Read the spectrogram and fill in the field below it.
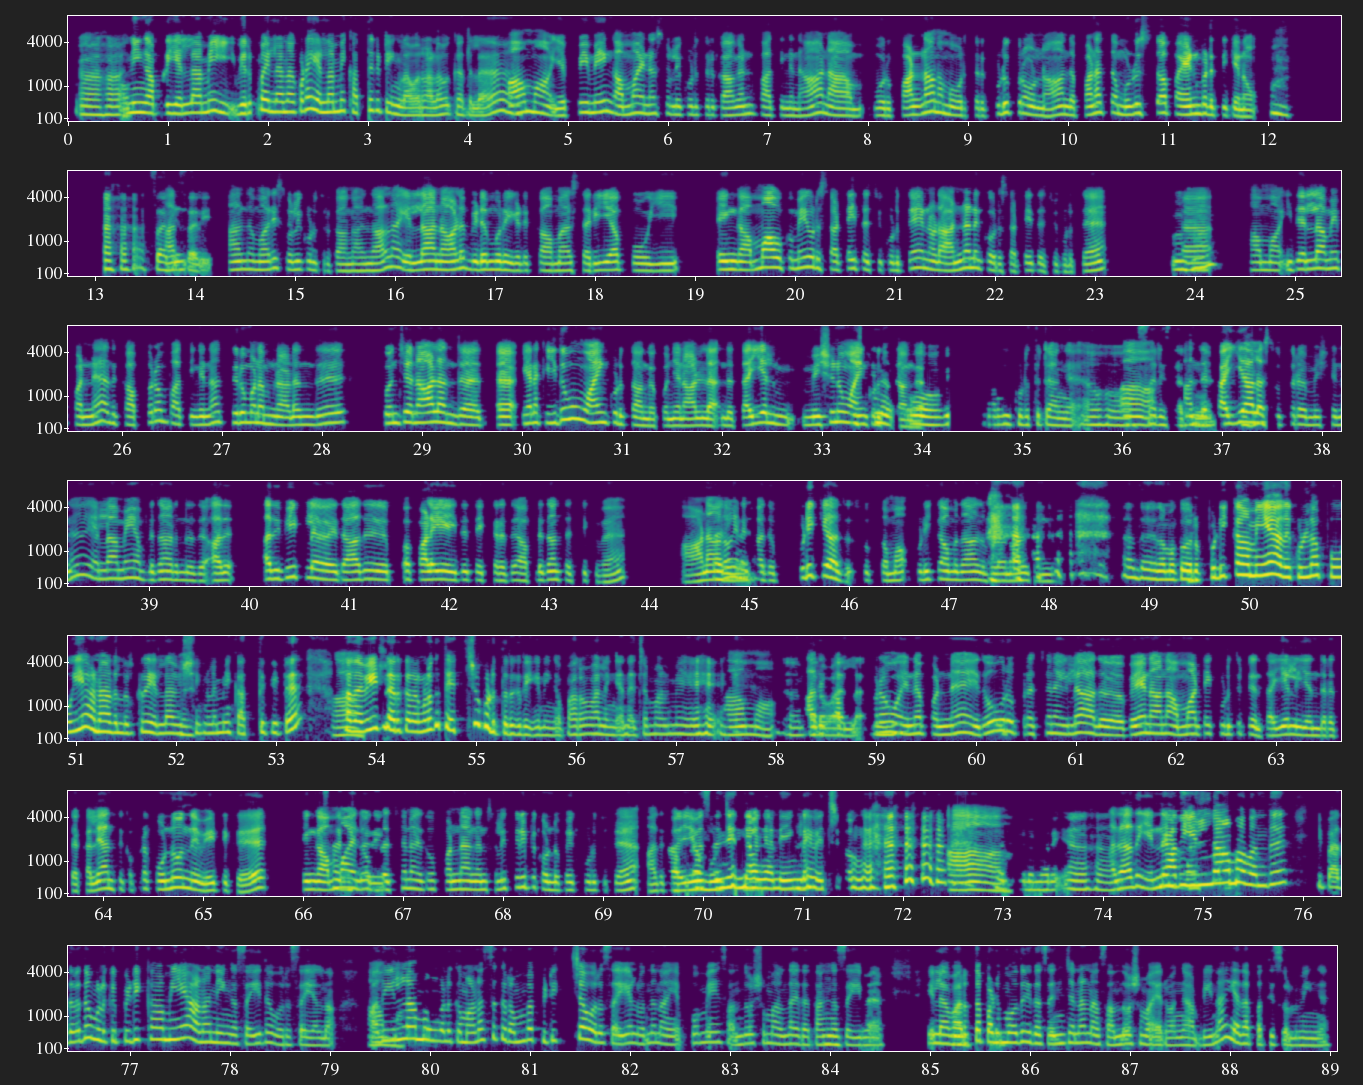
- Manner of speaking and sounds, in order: laugh; unintelligible speech; laugh; laughing while speaking: "நெஜமாலுமே"; laughing while speaking: "இந்தாங்க. நீங்களே வெச்சுக்கோங்க"; other noise; laugh
- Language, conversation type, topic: Tamil, podcast, இந்த பொழுதுபோக்கை நீங்கள் எப்படித் தொடங்கினீர்கள்?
